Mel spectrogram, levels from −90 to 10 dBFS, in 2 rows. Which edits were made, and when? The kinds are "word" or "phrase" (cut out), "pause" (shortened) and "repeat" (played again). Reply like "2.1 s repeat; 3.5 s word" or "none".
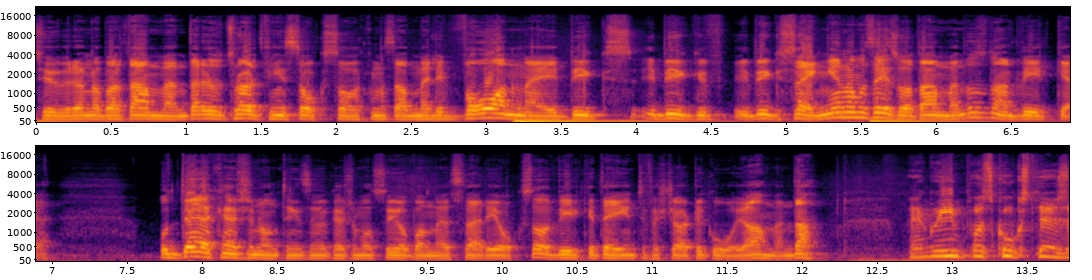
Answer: none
